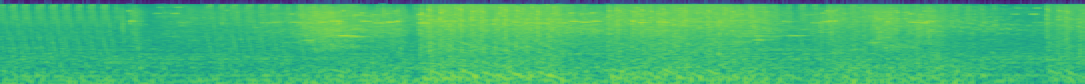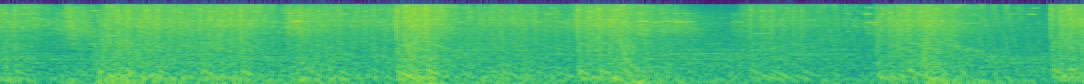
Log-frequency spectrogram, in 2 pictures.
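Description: Laser shots fire rapidly in a video game.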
